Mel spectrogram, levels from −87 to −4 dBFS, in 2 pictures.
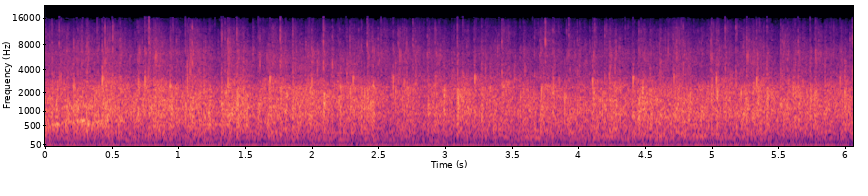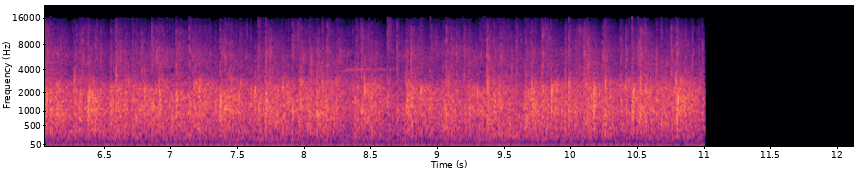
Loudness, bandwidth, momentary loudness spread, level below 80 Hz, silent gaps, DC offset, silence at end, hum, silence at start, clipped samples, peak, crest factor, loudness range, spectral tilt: -21 LUFS; 17 kHz; 3 LU; -48 dBFS; none; under 0.1%; 1.1 s; none; 0 s; under 0.1%; -4 dBFS; 18 dB; 2 LU; -0.5 dB/octave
